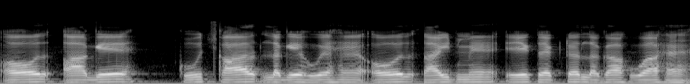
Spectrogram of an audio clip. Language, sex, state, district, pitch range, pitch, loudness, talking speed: Hindi, male, Bihar, Jamui, 105-115 Hz, 110 Hz, -15 LUFS, 130 wpm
